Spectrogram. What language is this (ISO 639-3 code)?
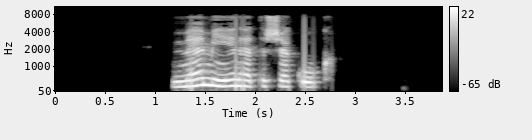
mrj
